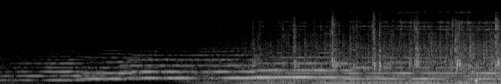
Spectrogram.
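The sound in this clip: Hooves clip-clop as a horse-drawn carriage arrives: a rapid run of sharp hoof strikes growing louder after about two seconds, over sustained low tones and a low rumble.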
